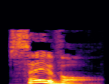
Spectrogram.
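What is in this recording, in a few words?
"save-all", English, British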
